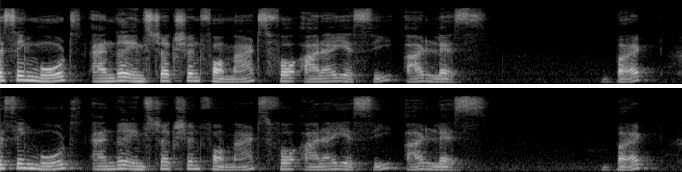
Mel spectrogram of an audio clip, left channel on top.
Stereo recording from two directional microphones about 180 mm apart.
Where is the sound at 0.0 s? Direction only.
30° left (ahead or behind).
